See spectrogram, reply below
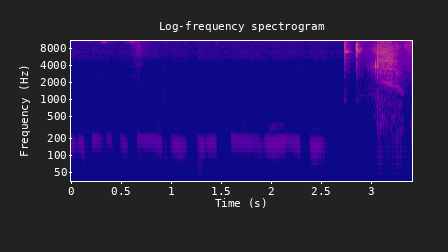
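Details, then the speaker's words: Hearing loss simulation of bilateral severe-to-profound sensorineural hearing loss, left side: a faint, muffled female voice reading, reduced to low murmuring tones with no intelligible words. "So for the majority of the people watching this video, they'd probably say that there was no sound at all on the left side. Unless you're really turning up the volume, and as I say, the conditions are correct, you probably hear a little murmur."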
